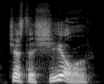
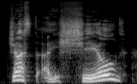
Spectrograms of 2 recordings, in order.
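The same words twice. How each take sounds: First: Put-out, falling echo of the insult; offended, with a punch on shield; defensive. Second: Slow, higher, indignant rising question; defensive disbelief. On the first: Shield answering the dork's slight, defensive. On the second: Shield repeating the dork's slight, defensive and incredulous. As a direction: draw out shield in offended disbelief. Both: A narrator's reading. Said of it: "Don't get defensive".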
